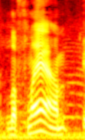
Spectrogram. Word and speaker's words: LaFlamme: LaFlamme, it's spelled like LaFlame with two M's and an E, but do you know about the drumming technique called a flam? – I don't.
